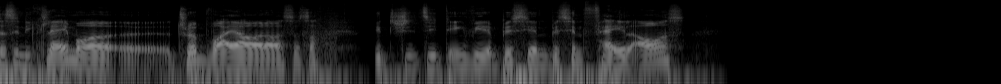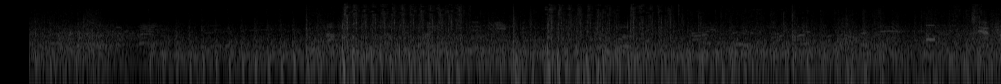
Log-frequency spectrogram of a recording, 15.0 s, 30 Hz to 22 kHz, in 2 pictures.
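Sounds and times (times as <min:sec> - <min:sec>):
speech: 0:00.0 - 0:05.2
rapid automatic gunfire from a TAR-21 rifle in a video game: 0:07.8 - 0:15.0.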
